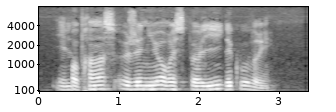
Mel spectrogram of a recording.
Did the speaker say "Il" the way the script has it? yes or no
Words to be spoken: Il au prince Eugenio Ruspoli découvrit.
yes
